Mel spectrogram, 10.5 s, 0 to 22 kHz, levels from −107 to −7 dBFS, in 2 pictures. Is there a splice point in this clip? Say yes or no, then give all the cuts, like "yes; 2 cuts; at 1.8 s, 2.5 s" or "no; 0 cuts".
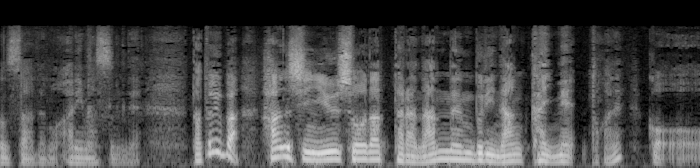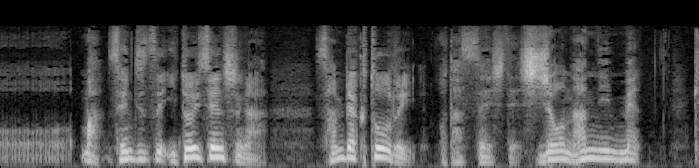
yes; 1 cut; at 4.8 s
